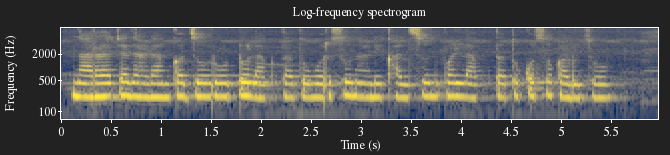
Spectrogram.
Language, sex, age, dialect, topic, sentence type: Marathi, female, 41-45, Southern Konkan, agriculture, question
